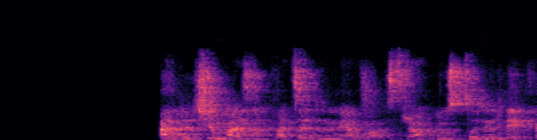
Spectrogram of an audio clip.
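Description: A young woman reads out calmly through a microphone.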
